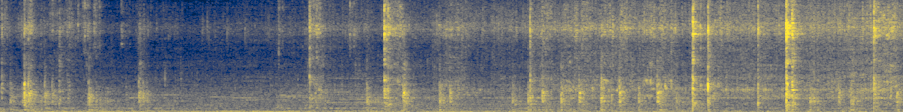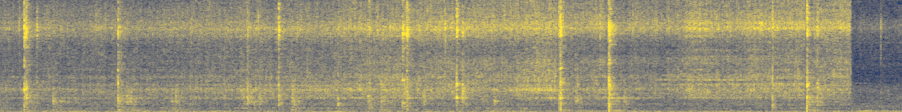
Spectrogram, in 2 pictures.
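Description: Salted potol mixture with a little turmeric is stirred in a frying pan, with a steady sizzle throughout and repeated scraping clicks of a spatula against the metal.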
